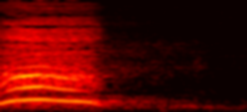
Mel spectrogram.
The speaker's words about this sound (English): Everybody gasp.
